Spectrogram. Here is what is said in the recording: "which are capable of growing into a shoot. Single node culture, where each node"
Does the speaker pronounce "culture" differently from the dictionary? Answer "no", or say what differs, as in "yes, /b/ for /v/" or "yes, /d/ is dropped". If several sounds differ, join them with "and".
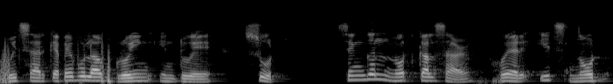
yes, /s/ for /tʃ/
